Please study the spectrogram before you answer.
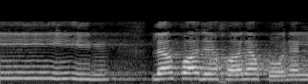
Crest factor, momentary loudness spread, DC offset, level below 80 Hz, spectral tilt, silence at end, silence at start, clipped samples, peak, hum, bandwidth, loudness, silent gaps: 16 dB; 12 LU; under 0.1%; -60 dBFS; -1 dB/octave; 0 s; 0 s; under 0.1%; -2 dBFS; none; 8 kHz; -18 LUFS; none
